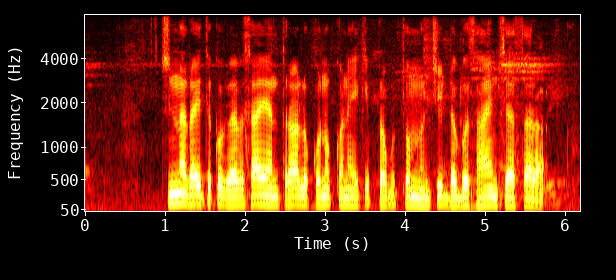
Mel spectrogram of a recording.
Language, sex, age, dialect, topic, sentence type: Telugu, male, 41-45, Southern, agriculture, question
